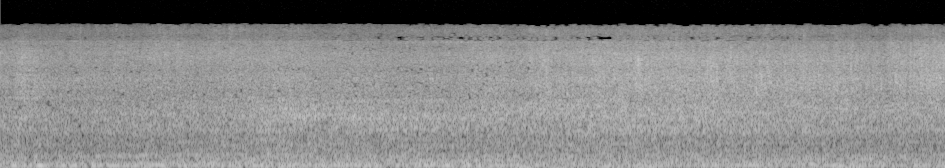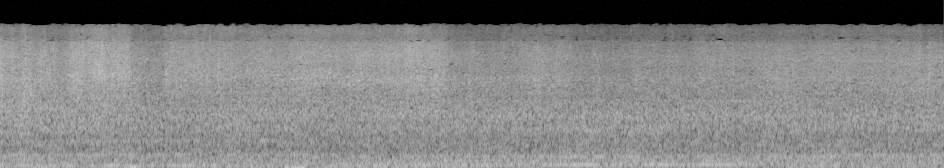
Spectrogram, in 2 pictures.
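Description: Steady rain and wind on the microphone: an even wash of noise with a deep low rumble underneath.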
